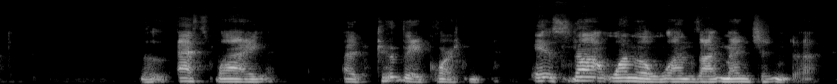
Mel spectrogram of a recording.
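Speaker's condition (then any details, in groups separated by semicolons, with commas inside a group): Neurological disease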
